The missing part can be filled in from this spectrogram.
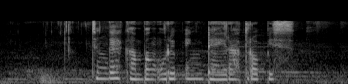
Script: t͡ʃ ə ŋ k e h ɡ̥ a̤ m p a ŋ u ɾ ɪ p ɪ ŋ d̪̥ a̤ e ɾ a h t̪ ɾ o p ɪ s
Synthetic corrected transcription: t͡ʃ ə ŋ k ɛ h ɡ̥ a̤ m p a ŋ u ɾ ɪ p ɪ ŋ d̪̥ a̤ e ɾ a h t̪ ɾ o p ɪ s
